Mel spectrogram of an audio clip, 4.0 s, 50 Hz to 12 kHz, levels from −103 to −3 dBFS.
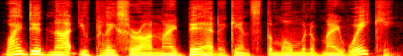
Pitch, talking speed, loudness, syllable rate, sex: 120 Hz, 225 wpm, -20 LUFS, 4.8 syllables/s, male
